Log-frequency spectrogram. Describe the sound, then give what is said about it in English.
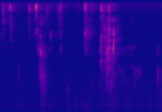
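A dog named Bella licks a bowl with soft, wet smacking and lapping sounds in irregular bursts, two of them fuller and louder, all fairly quiet and with no talking. “licking a bowl? It's Bella. I can hear the bowl going.”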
